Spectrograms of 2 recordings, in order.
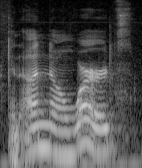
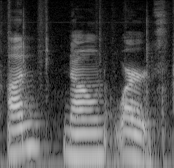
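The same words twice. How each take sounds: First: Said in the usual way. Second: "unknown" drawn out very slowly, weight on un; slow stress on unknown. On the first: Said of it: "teacher says the term again". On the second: Shown as a demonstration. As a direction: stretch "unknown" slowly for the class. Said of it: "teacher repeats the vocabulary term".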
